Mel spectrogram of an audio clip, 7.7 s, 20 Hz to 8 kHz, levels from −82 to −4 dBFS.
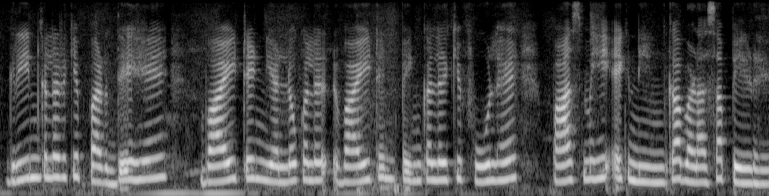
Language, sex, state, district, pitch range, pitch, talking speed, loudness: Hindi, female, Jharkhand, Jamtara, 240-280 Hz, 255 Hz, 185 wpm, -22 LUFS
